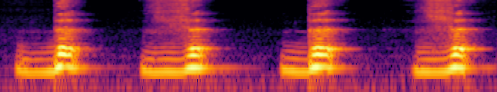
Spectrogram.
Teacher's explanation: Pour le b et le v, ici, les cordes vocales bougent.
